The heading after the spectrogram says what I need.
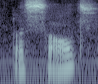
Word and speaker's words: basalt: Basalt? How do you pronounce it? Basalti. I don't know. I would assume basalt. Like bath salts, but without the extras.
